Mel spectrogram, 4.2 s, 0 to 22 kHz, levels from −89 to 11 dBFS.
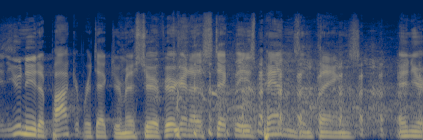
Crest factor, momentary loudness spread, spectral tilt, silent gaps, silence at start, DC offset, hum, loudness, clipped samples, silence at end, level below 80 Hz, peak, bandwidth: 18 dB; 7 LU; -5 dB/octave; none; 0 s; under 0.1%; none; -23 LUFS; under 0.1%; 0 s; -48 dBFS; -6 dBFS; 15.5 kHz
